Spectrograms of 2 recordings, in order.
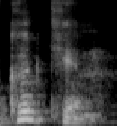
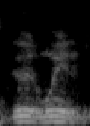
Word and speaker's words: Goodwin: Oh, Goodkin. It's Goodwin.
